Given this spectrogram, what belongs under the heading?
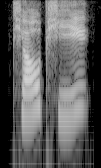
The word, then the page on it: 调皮: tiáo pí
